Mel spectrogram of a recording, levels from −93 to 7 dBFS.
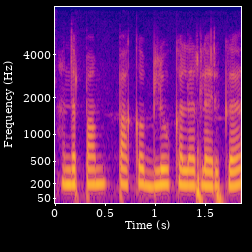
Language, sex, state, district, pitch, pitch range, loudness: Tamil, female, Tamil Nadu, Nilgiris, 195 Hz, 185-195 Hz, -14 LUFS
